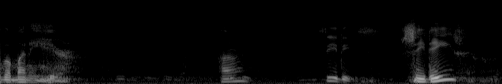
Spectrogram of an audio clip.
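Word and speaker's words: cedis: CDs? Am I saying it right? I'm not. CDs.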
